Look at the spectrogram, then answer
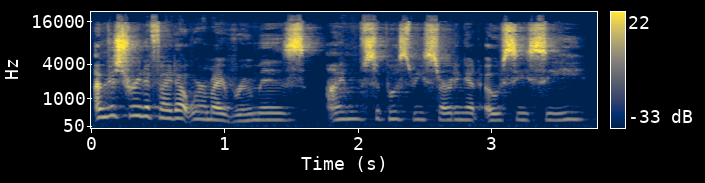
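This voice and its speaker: A woman's voice: medium pitch, brisk, a little mellow, voice pushed up, close to an everyday voice. Woman voicing a frazzled young college girl. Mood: strained, apologetic. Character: frazzled, hungry young female new college student.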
